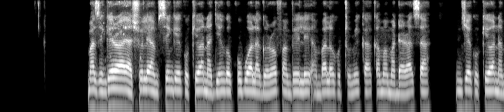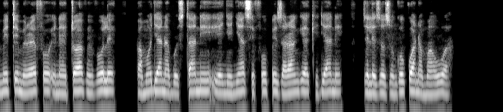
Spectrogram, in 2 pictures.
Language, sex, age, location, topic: Swahili, male, 25-35, Dar es Salaam, education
